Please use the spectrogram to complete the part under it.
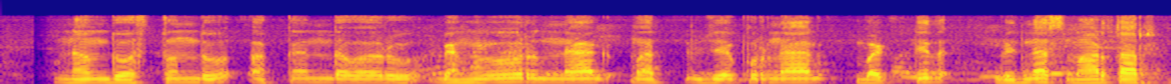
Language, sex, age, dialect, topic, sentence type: Kannada, male, 18-24, Northeastern, banking, statement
